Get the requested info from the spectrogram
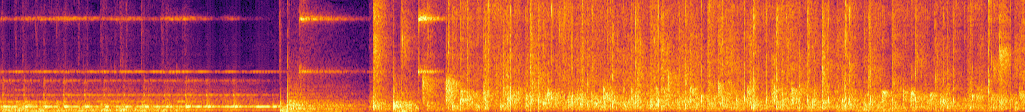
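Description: Khmer mallet-percussion ensemble, xylophones played with mallets, closing the piece on a ringing final note that stops just under three seconds in. About a second later an audience breaks into steady applause that runs on.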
